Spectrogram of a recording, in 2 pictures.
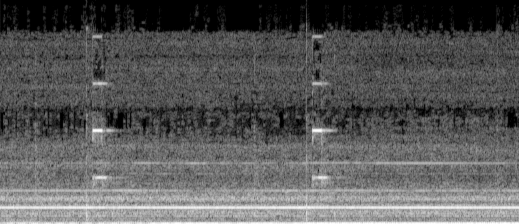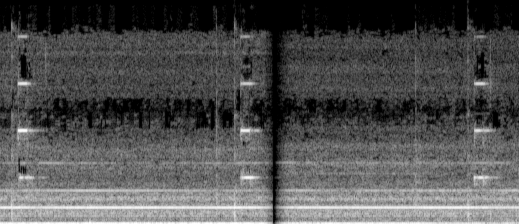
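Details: Yachyee IPL laser hair removal device at level four with ice-cooling on, used for a face treatment: steady fan hum and high tone with a soft click about every two seconds as the light fires.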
